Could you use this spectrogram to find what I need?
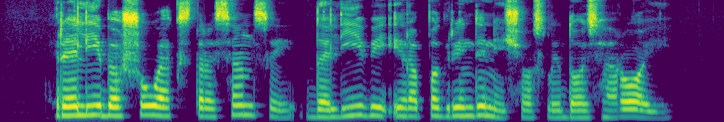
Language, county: Lithuanian, Šiauliai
